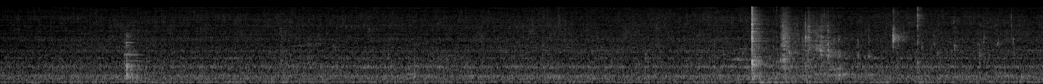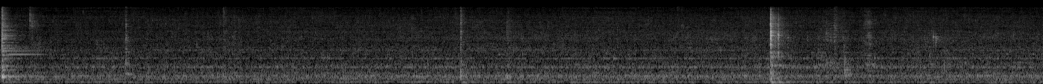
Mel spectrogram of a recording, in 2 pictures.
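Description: Chicken pieces frying in hot oil and yogurt masala in a metal pot: a steady sizzle, broken by a handful of sharp clinks of the metal slotted spoon against the pot.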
